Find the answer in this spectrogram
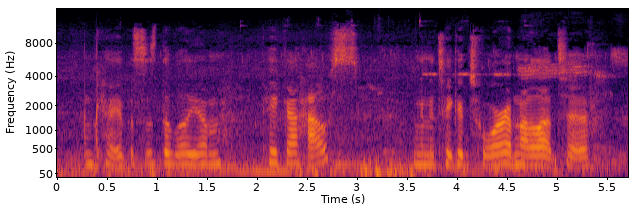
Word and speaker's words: Paca: a slideshow kind of thing, but apparently it's Peka, and unless you're from Baltimore, and then it's pronounced Paca.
